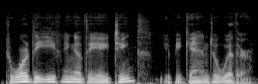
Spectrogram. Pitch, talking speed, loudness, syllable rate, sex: 105 Hz, 230 wpm, -17 LUFS, 6.6 syllables/s, male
